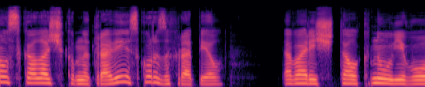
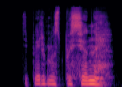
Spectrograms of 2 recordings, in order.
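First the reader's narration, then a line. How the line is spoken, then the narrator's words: Whisper. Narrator (Russian): шепнул Том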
